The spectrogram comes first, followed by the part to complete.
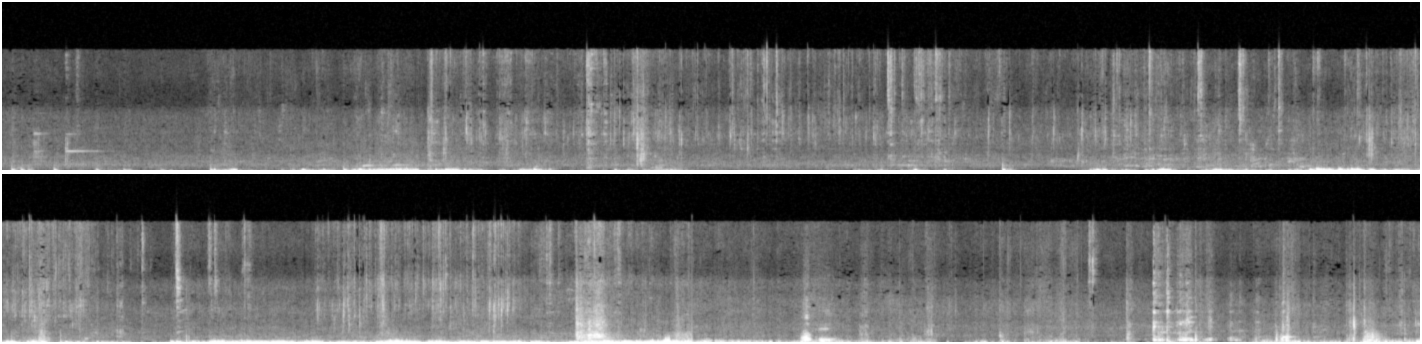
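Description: Water trickling from the tap of a plastic water tank as something is rinsed under it, with light clinks. Heavy low rumbling buffets the microphone through much of the second half.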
